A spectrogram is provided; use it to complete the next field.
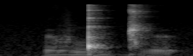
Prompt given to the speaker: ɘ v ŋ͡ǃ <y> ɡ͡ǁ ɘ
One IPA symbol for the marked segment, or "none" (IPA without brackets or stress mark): y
